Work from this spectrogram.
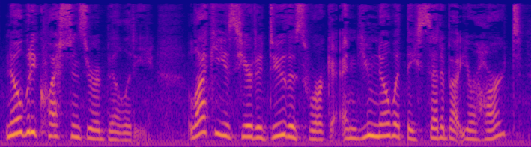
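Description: A man doing a young daughter, pleading, anxious, fairly high voice. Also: animated, a little fast, a little mellow, slight background noise, lightly acted. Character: young woman pleading with her stubborn father.

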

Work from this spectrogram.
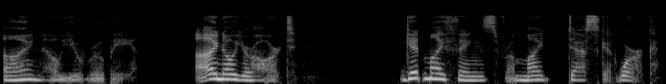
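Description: A woman voicing a gentle, dying older husband in a soft, breathy whisper. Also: medium pitch, slow, no echo, clean studio sound. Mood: tender.

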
